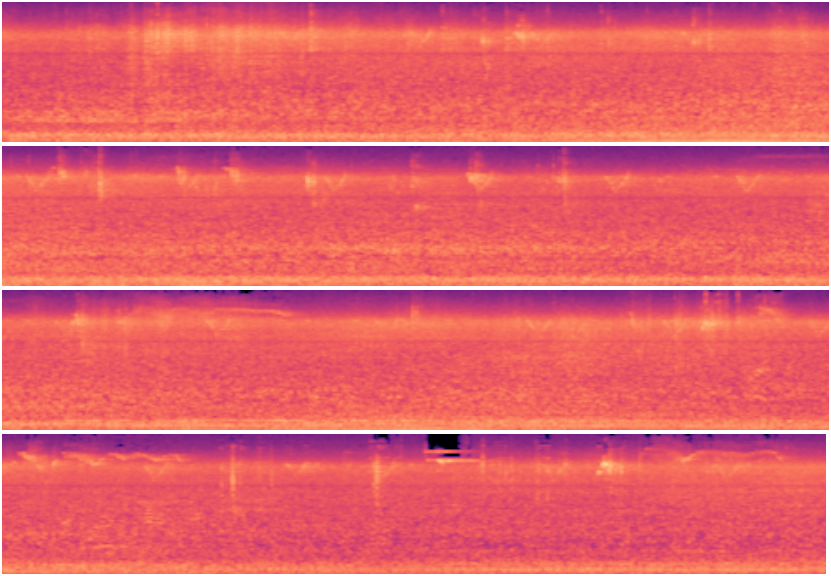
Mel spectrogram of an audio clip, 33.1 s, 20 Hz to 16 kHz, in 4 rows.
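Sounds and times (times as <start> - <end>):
road traffic rumble: 0.0 - 33.0.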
